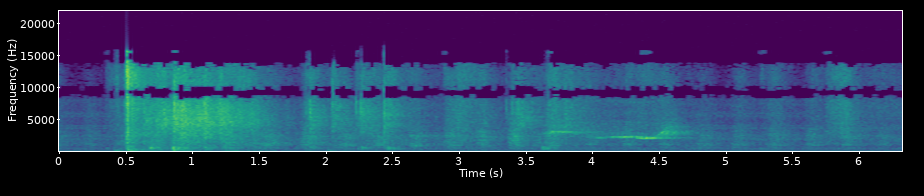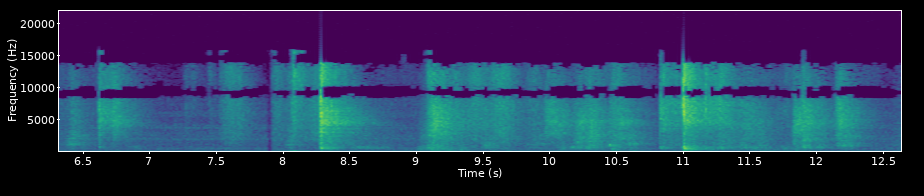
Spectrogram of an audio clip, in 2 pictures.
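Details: American Bully from a dog kennel in Liberty County, Georgia, giving sharp, loud yelping barks in scattered bursts, with a brief high thin whine in the middle and a steady low hum underneath.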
